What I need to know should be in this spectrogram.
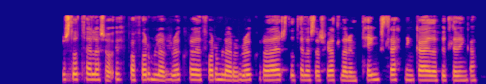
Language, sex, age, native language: Icelandic, female, 30-39, Icelandic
